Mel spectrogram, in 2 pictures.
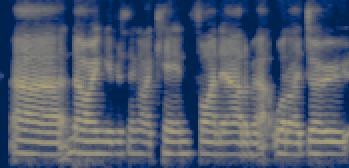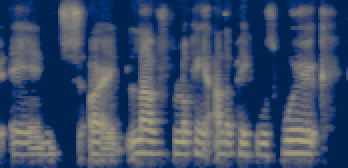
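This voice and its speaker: With a New Zealand accent, a woman speaks at a moderate pace in a fairly low pitch and a monotone, flat intonation. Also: hardly any pauses. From New Zealand, South Canterbury. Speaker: astrophotography guide. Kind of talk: podcast interview. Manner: casual, many fillers.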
